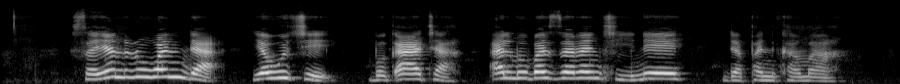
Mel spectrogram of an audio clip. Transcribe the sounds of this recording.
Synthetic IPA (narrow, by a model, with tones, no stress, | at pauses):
sɐ˨jɐ˦nɽʊ˦wɐ˦nda˨ | ja˦wʊ˦t͡ʃe˨ | bʊ˨kʼaː˦taː˨ | ʔa˦lmʊ˦bɐ˦zɐ˦ɾɐ˦nt͡ʃiː˨neː˦ | da˨ɸɐ˦ŋkɐ˦maː˦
